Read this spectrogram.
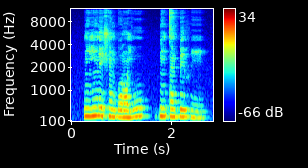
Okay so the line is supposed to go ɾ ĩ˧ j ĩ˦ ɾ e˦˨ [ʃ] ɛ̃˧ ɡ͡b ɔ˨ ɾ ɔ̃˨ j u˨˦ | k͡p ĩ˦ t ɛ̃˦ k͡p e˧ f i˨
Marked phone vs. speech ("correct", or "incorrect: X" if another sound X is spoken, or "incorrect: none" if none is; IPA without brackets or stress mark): correct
